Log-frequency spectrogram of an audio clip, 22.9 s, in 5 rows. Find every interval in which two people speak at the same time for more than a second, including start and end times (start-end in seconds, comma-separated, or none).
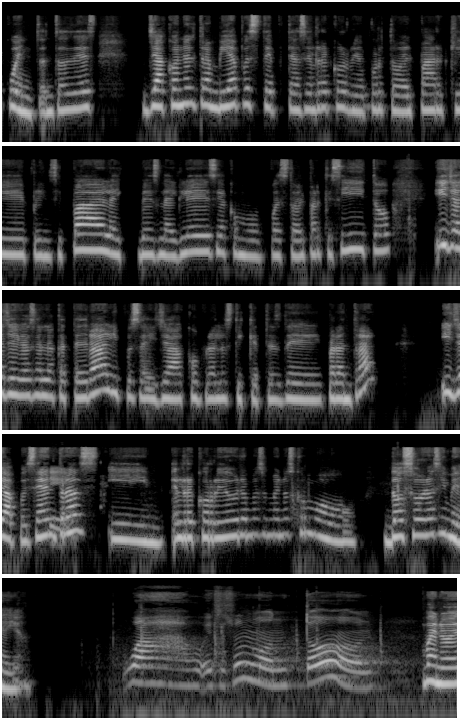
none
